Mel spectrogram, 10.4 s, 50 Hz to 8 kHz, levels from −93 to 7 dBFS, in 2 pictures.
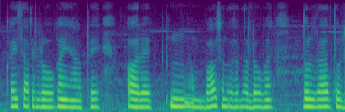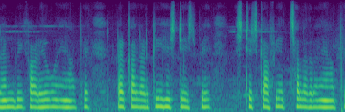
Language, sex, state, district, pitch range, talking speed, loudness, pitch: Hindi, female, West Bengal, Purulia, 185-195 Hz, 190 wpm, -16 LUFS, 190 Hz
